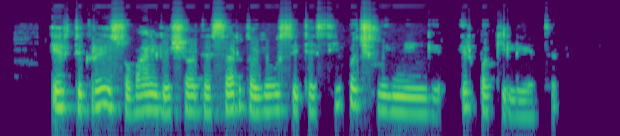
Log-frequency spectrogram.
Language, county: Lithuanian, Vilnius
